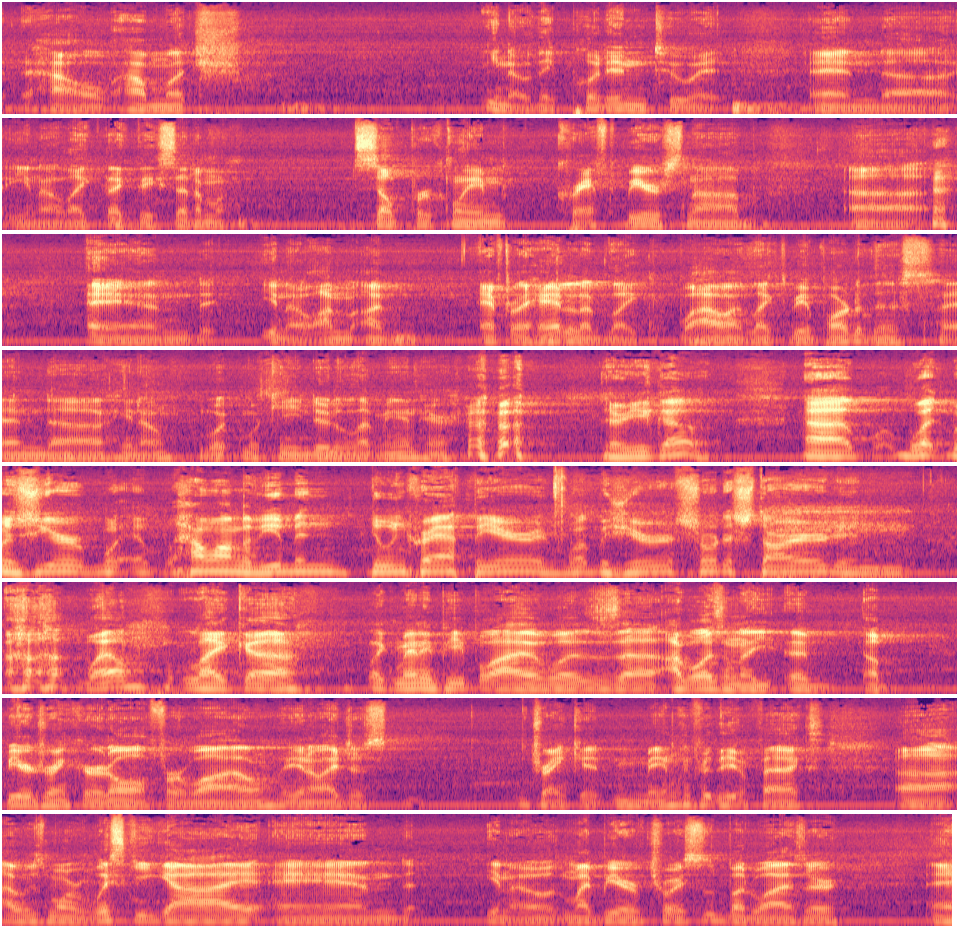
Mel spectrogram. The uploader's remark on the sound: Live At Bad Tom Smith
